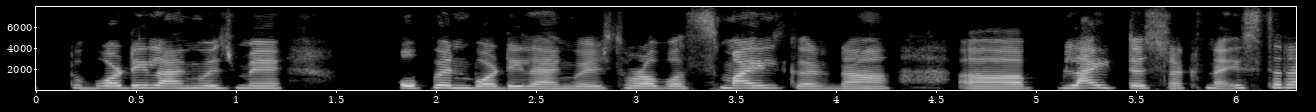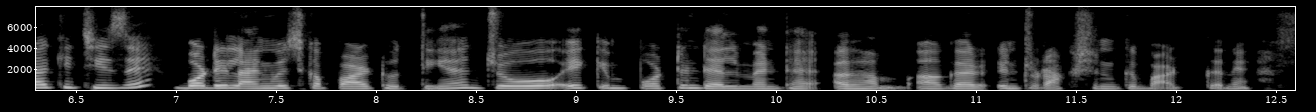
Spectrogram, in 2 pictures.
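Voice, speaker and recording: In a quiet background, a woman talks with fairly even intonation in a dry, close sound with no echo. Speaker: communication skills trainer. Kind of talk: interview-style workshop talk. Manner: frequent hesitations, Hindi-English mixing.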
